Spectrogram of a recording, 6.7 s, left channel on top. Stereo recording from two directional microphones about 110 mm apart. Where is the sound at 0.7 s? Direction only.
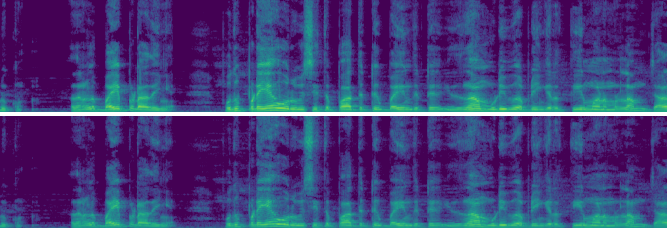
30° left (ahead or behind).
